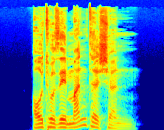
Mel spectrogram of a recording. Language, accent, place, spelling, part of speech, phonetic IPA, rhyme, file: German, Germany, Berlin, autosemantischen, adjective, [aʊ̯tozeˈmantɪʃn̩], -antɪʃn̩, De-autosemantischen.ogg
- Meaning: inflection of autosemantisch: 1. strong genitive masculine/neuter singular 2. weak/mixed genitive/dative all-gender singular 3. strong/weak/mixed accusative masculine singular 4. strong dative plural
